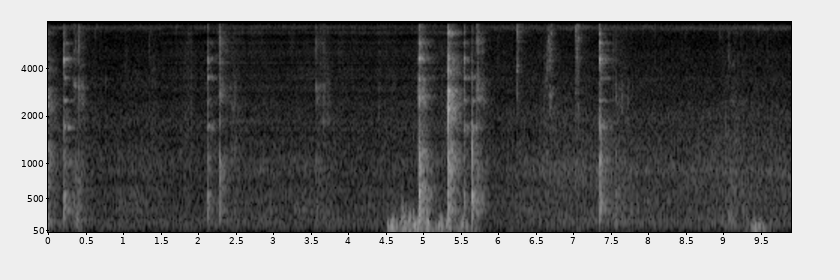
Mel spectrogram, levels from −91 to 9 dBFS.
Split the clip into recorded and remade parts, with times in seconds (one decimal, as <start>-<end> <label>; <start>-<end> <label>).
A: 0.0-1.5 recorded; 1.5-5.8 remade; 5.8-9.9 recorded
